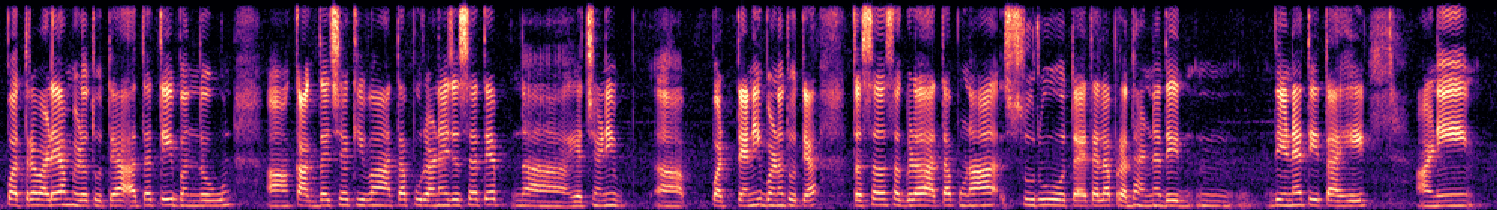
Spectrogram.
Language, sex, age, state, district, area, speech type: Marathi, female, 30-45, Maharashtra, Nagpur, urban, spontaneous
